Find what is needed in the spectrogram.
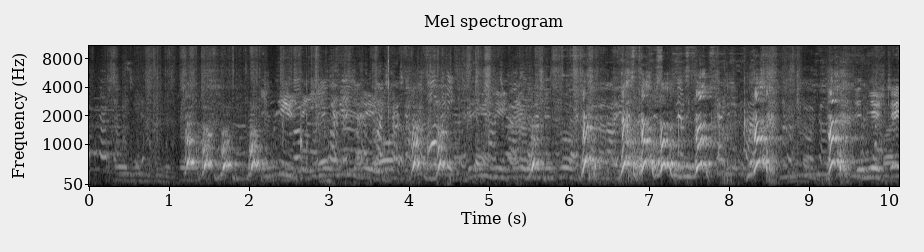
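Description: A group of people talking over one another while a dog barks repeatedly, starting about a second in.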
